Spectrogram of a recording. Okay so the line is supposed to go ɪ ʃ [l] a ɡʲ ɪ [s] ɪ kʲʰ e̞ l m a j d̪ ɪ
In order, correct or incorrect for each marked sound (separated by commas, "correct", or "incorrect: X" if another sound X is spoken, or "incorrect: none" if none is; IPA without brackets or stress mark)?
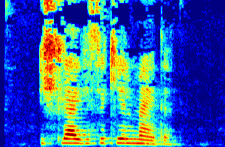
correct, correct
